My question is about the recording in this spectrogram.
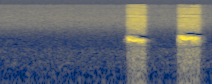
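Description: Two short, raspy, whistle-like animal calls about half a second apart, starting about a second and a quarter in.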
